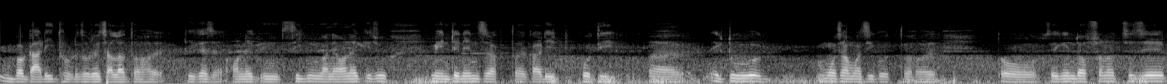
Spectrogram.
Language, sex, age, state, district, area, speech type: Bengali, male, 30-45, West Bengal, Kolkata, urban, spontaneous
